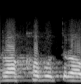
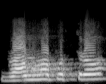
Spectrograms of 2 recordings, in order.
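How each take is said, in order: First: The middle cluster is said as 'kkh'. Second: The middle cluster is said as 'hm'. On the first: The speaker calls it wrong. "ক্ষীয় মনে করে অনেকে এটাকে বলে" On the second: The speaker calls it right. "এই উচ্চারণ হবে"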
